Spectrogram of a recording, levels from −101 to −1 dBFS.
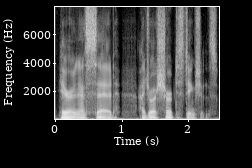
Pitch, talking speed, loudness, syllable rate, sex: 90 Hz, 170 wpm, -17 LUFS, 5.0 syllables/s, male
